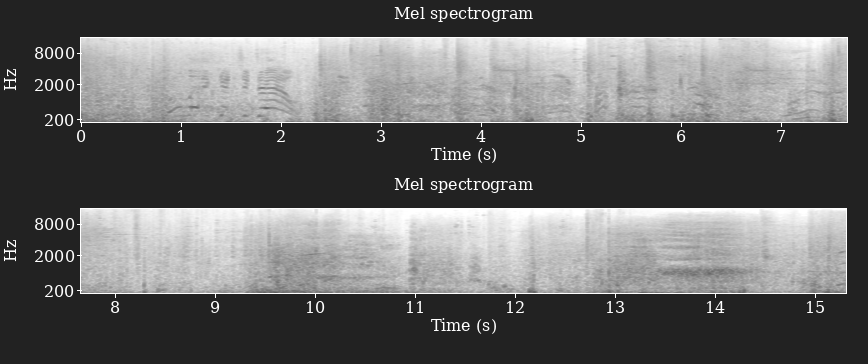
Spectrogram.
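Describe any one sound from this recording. A sword slashes and clangs against a monster's hide.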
